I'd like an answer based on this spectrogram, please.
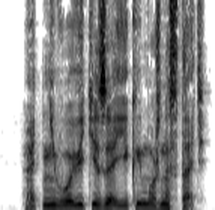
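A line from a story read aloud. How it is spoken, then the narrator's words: Shuddering despondent whisper, chief. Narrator (Russian): содрогнувшись, прошептал в унынии вождь Белый Овсюк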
